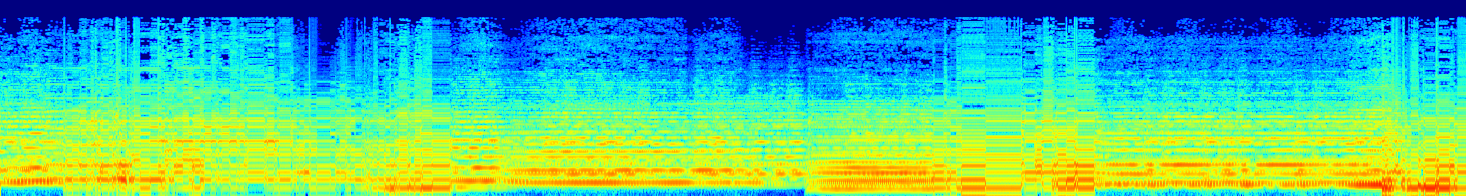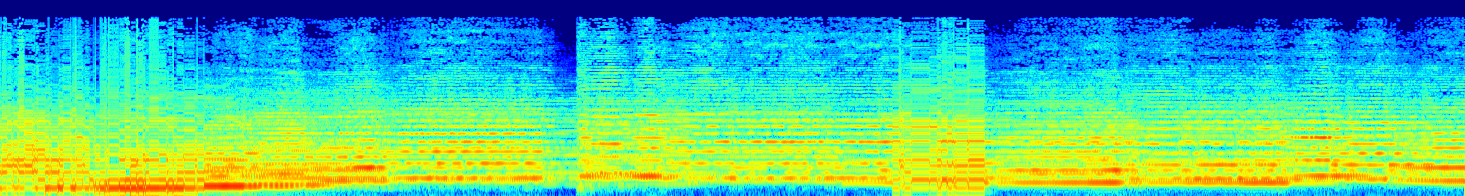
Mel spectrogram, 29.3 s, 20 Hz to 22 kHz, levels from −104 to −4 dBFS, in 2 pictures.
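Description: Robotic sound from repeated short buffers occurs at 0.64–4.52 s, 9.33–10.94 s, 13.83–16.70 s and 23.59–24.50 s. Each stretch carries a rigid, metallic buzz at a fixed 134 Hz. That pitch fits a buffer of about 7.5 ms being replayed over and over, likely because new audio arrived too seldom and repeats filled the gaps. The second and fourth stretches are almost entirely buzz, while the first and third let some of the real sound through.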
